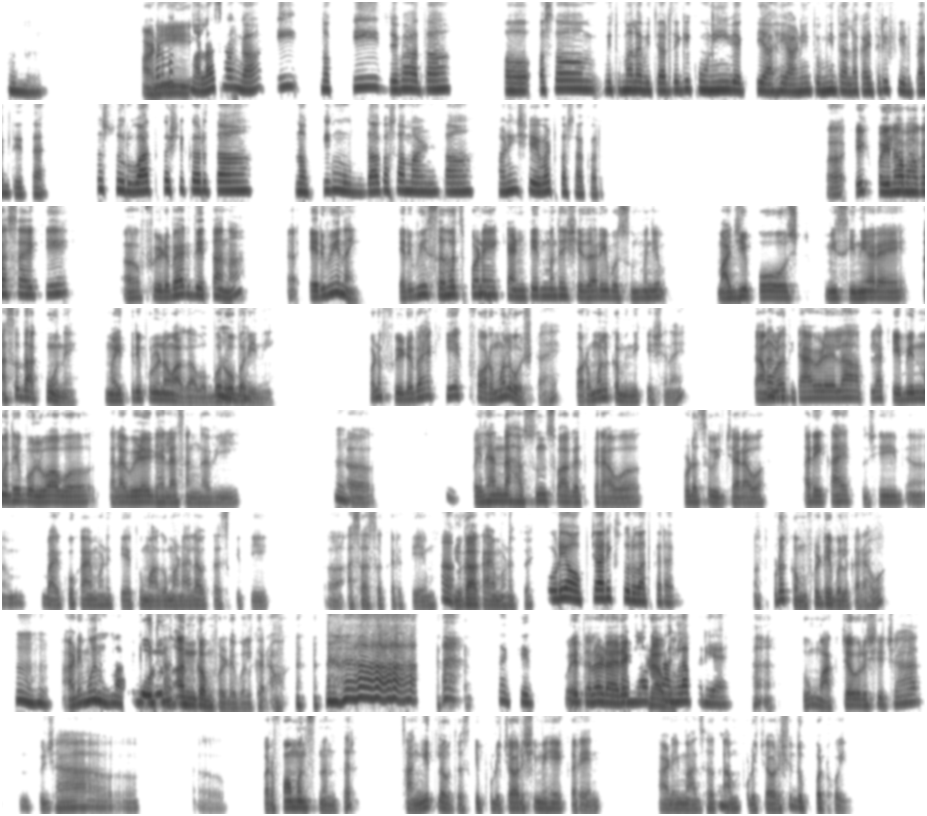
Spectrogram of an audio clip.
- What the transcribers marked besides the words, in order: in English: "फीडबॅक"; in English: "फीडबॅक"; tapping; in English: "फीडबॅक"; in English: "फॉर्मल कम्युनिकेशन"; in English: "कम्फर्टेबल"; unintelligible speech; in English: "अनकम्फर्टेबल"; laugh; chuckle
- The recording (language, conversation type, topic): Marathi, podcast, फीडबॅक देताना तुमची मांडणी कशी असते?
